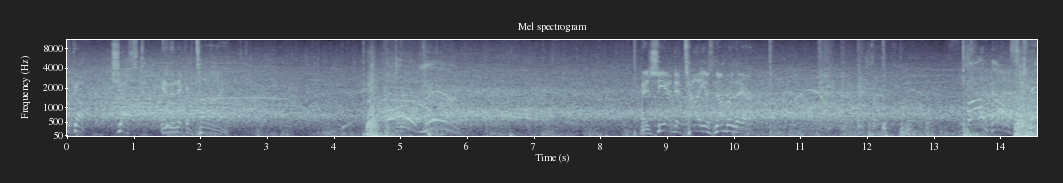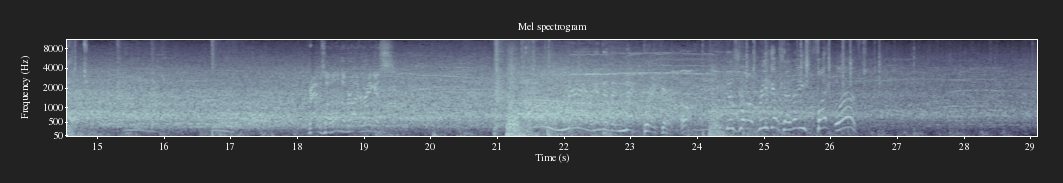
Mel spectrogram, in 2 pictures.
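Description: A large crowd cheers and roars in a large arena.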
